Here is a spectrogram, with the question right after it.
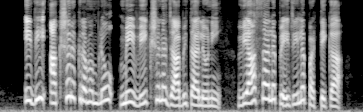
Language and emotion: Telugu, neutral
